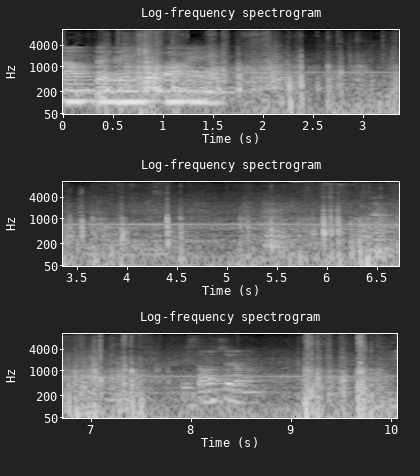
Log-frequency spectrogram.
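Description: A man speaks through a microphone and loudspeakers in an echoing hall.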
